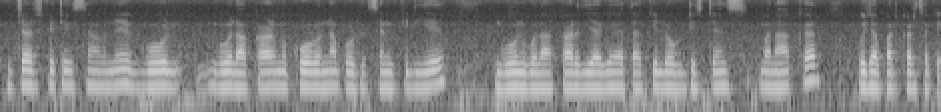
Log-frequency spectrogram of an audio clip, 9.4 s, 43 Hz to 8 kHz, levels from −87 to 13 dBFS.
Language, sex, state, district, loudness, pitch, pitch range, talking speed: Hindi, male, Jharkhand, Sahebganj, -16 LUFS, 140 Hz, 140-145 Hz, 170 wpm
